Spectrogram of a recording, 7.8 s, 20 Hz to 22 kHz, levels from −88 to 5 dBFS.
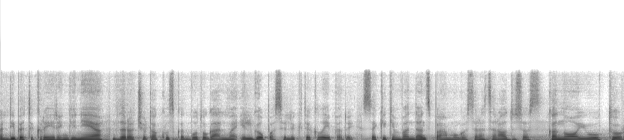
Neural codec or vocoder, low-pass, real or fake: codec, 24 kHz, 0.9 kbps, DualCodec; 10.8 kHz; fake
